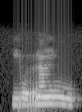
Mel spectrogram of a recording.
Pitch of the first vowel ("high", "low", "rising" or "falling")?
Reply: low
